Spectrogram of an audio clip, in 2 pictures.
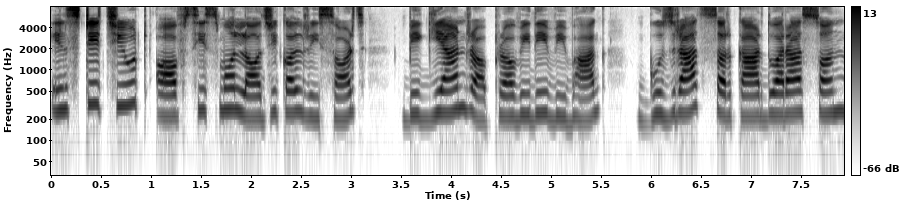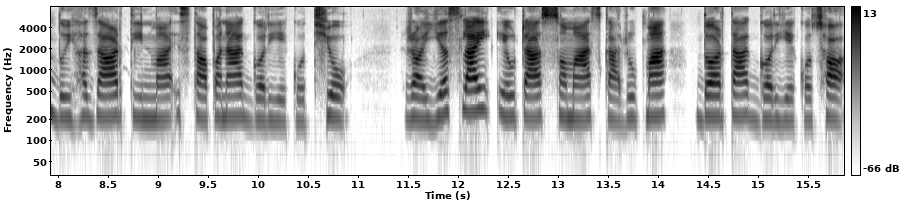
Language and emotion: Nepali, neutral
